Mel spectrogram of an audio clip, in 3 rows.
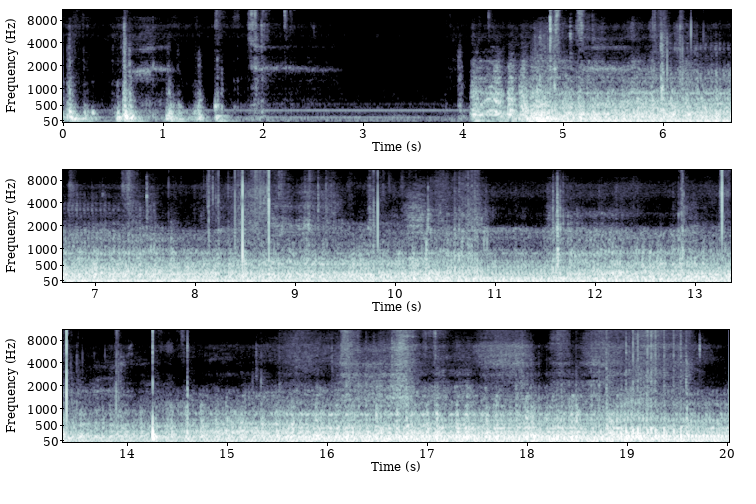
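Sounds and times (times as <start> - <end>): diesel engine starting and idling: 4.1 - 20.0.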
